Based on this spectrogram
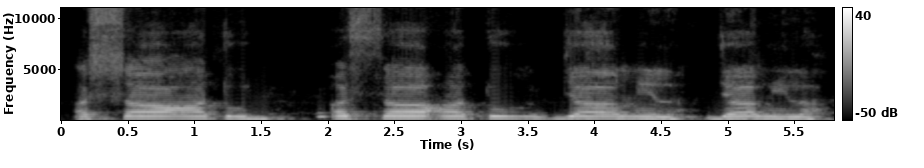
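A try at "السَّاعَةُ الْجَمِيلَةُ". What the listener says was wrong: Pakai alif lam. As-sa'atul jamilah.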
